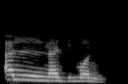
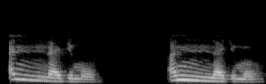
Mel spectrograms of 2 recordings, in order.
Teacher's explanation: So Hamza connects with noon and skipping the lam.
